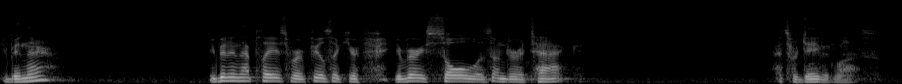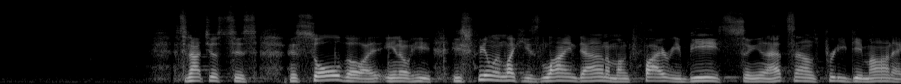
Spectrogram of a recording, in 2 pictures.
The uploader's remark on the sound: Recorded live at Word of Life Church in Le Sueur, Minnesota, on June 18, 2023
